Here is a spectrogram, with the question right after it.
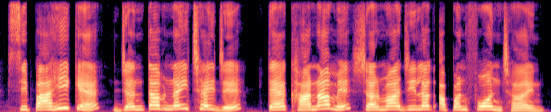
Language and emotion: Maithili, neutral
